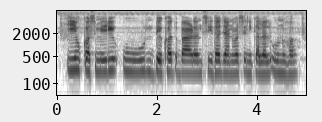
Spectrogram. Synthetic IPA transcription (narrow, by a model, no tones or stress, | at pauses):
imkəsmiɾiund̪ekʰət̪baɽənsid̪ʱad͡ʒanʋəɾsenikaləlunɦɔ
